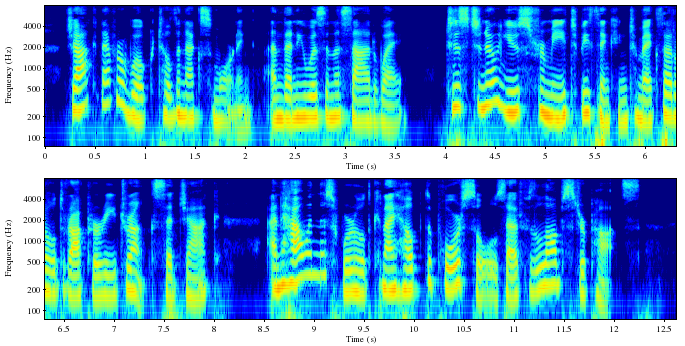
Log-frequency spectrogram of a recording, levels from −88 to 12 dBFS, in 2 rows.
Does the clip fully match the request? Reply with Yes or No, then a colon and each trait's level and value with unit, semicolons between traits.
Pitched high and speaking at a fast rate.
Yes: high, 200 Hz; fast, 220 wpm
